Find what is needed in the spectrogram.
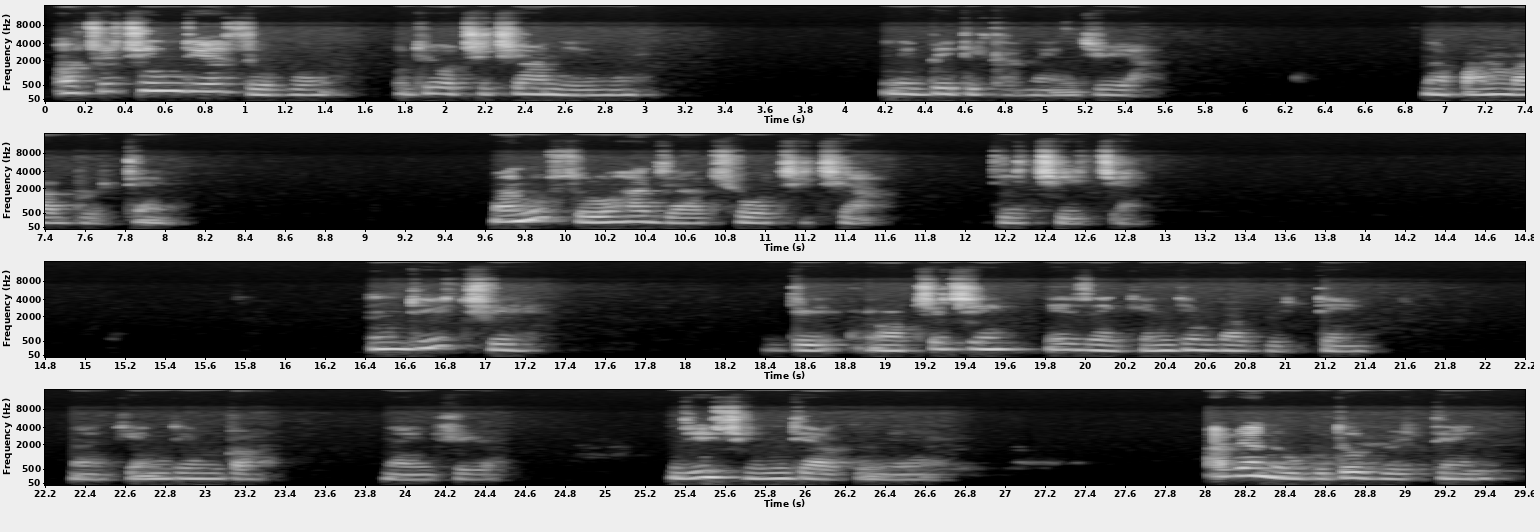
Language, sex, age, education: Igbo, female, 15-29, tertiary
